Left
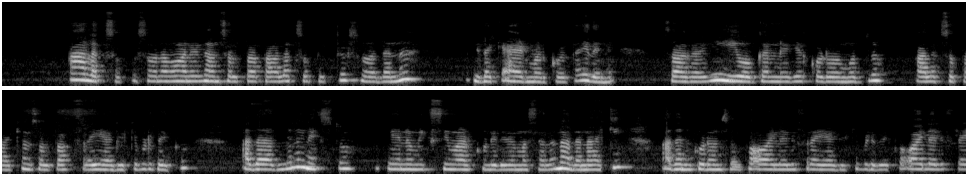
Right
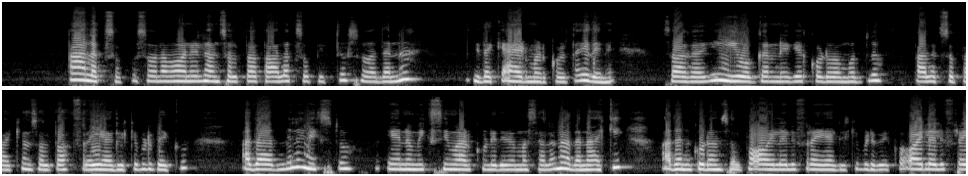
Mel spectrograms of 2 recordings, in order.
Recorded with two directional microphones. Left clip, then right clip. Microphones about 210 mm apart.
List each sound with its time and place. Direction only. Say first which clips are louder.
0.6 s speech: right 7 dB; 35° right (ahead or behind)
